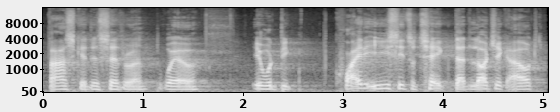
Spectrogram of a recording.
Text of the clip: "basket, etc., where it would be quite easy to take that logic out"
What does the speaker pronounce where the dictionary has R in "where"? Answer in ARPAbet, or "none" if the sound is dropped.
L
